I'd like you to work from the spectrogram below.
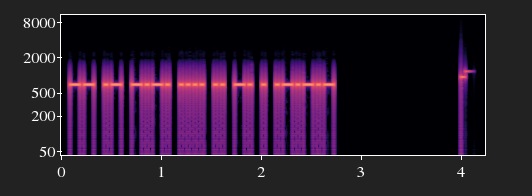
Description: Morse code, heard as a keyed tone, about 34 wpm, 700 Hz. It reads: MACHINE.
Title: A Sound Of Thunder 35wpm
